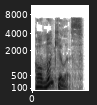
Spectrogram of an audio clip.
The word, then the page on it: homunculus: British English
